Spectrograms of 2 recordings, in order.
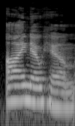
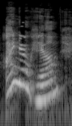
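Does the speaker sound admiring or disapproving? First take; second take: disapproving; admiring. First: It is said in a disapproving, knowing tone. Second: It is said in a warm, admiring tone. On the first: The person is remembered in a bad way. The speaker calls it wrong. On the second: The person is remembered in a good way. The speaker calls it right. "We want to be the person that they say"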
